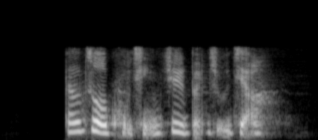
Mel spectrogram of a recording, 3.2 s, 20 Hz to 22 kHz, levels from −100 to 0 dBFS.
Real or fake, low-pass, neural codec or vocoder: fake; 5.4 kHz; codec, 44.1 kHz, 1.7 kbps, Pupu-Codec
